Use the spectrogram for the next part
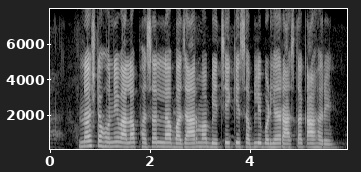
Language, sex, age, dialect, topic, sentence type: Chhattisgarhi, female, 25-30, Western/Budati/Khatahi, agriculture, statement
